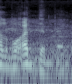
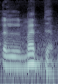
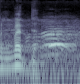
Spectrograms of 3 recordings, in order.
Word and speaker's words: المؤدب: الحي، هو حاتم المدب تكتب الكل يقراها المؤدب بما أنها تكتب بالميم واو عليها همزة دال باء، لكن هي المدب التوانسة ينطقون حاتم المدب مدرب الفريق العرباوي في الموسم الحالي.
